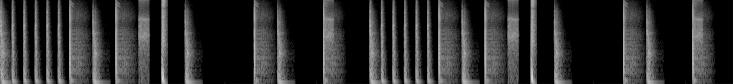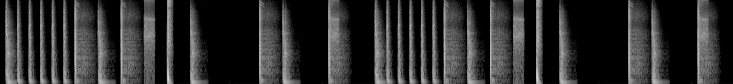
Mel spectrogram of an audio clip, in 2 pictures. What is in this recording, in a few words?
drums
